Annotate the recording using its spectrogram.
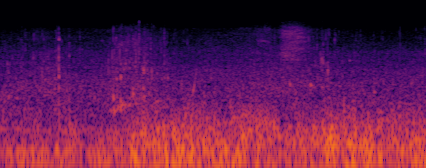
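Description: Wind rumbling on the microphone over water sloshing in the shallows. A few faint knocks come through, and there is a brief splashy hiss a little before three seconds in, likely a sand scoop being worked and drained.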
